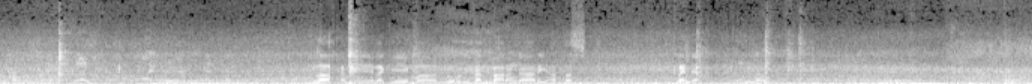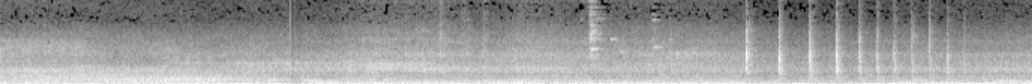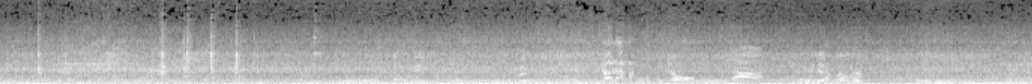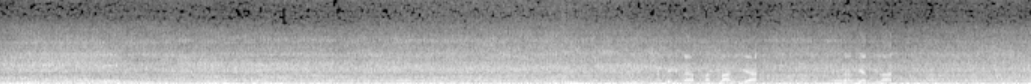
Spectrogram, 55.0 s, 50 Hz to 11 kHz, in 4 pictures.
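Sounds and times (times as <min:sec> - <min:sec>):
truck engine running steadily: 0:00.0 - 0:55.0.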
